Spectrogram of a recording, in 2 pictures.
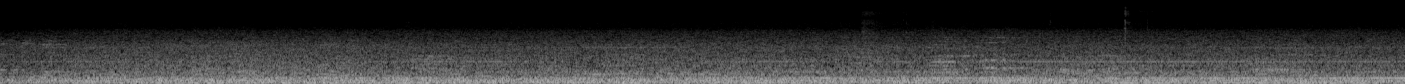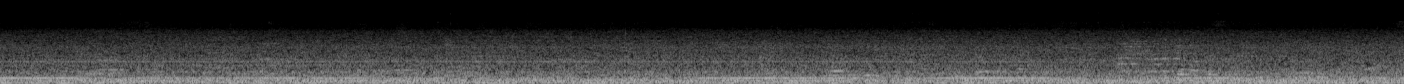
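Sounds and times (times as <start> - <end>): rumbling rail machinery: 0.0 - 28.0.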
